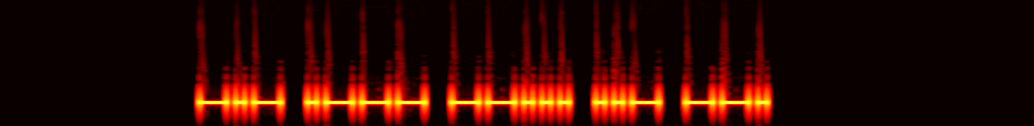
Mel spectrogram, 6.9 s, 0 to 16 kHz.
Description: Morse code, heard as a keyed tone, about 20 wpm, 700 Hz. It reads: KJ7UG
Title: USA Call Signs - 5 Characters - 20wpm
